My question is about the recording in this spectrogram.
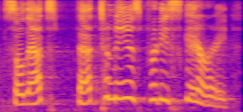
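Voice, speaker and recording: A woman from Minnesota, speaking earnestly at a panel discussion, with halting restarts. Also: extremely high pitch, big pitch swings, darkish tone, rough recording. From Minnesota, USA. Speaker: community activist.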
